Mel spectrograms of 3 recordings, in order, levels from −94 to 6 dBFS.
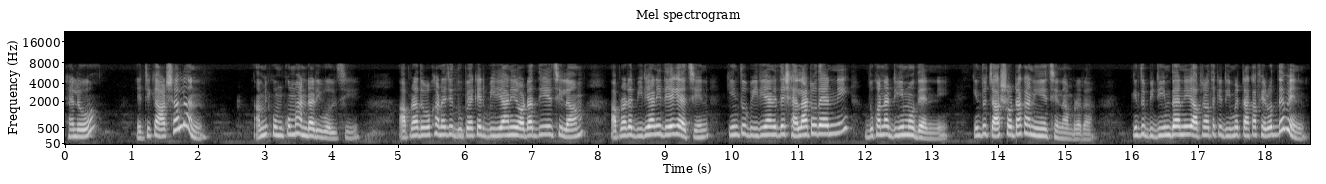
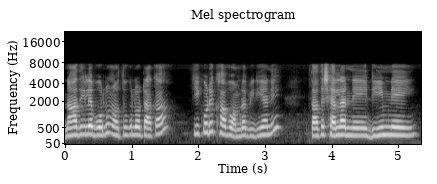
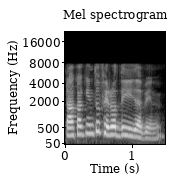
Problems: none marked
